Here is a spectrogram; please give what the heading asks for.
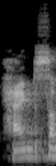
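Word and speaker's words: handsome: had cried option B identify the silent letter in the word ಹ್ಯಾಂಡ್ಸಮ್ ನೋಡ್ರಿ ಓದುವಾಗ ಹ್ಯಾಂಡ್ಸಮ್ ಅನ್ನಂಗಿಲ್ಲ ನಾವು ಹ್ಯಾಂಡ್ಸಮ್ ಹ್ಯಾಂಡ್ಸಮ್ ಏನೆಲ್ಲಾ ನಾವು ಬಿಡತೀವಿ ಡಿ ಬಿಡಾತೀವಿ ನೋಡ್ರಿ ಅದ ಸೈಲೆಂಟ್ ಲೆಟರ್ ಅಂದ್ರೆ ಏನು ನಾವು ಉಚ್ಚಾರಣೆ ಮಾಡುವಾಗ ಯಾವ ಅಕ್ಷರವನ್ನು ಉಚ್ಚಾರಣೆ ಮಾಡಂಗಿಲ್ಲ ಅದಕ್ಕೆ ನಾವು ಸೈಲೆಂಟ್ ಲೆಟರ್ ಅಂತ ಕರೀತೀವಿ ನಾವು ಇಲ್ಲಿ ನಾವು ಹ್ಯಾಂಡ್ಸಮ್ ಇಲ್ಲಿ ಡಿ ಉಚ್ಚಾರಣೆ ಮಾಡುತ್ತಿಲ್ಲ ಅದಕ್ಕೆ silent letter D option A the rhyming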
